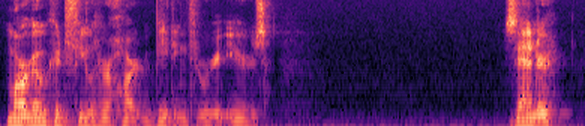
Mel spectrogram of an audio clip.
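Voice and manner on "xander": raised, hopeful call. Acted. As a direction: call a name over the line. Radio voice calling out.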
